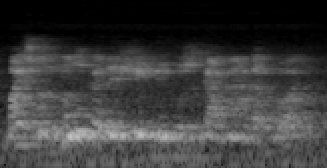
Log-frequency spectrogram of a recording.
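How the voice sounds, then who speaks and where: A high-pitched man from São recounts his life with animated, rising and falling speech. His voice rings through an echoey room from far off the microphone, and the sound is muffled. A faint room hum sits behind him. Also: normal speed. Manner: animated storytelling with repeated words and restarts. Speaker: participant in a group discussion. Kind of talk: casual personal account.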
